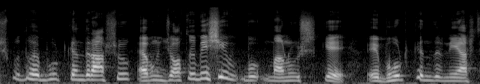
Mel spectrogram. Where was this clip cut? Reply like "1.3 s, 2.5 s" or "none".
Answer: 1.2 s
